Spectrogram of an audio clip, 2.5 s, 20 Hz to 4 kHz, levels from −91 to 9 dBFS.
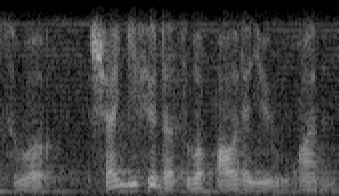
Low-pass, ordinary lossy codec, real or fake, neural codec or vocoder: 3.6 kHz; Opus, 16 kbps; real; none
